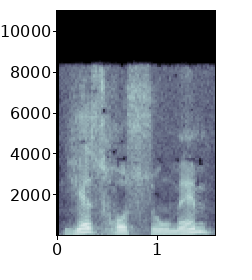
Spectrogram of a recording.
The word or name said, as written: eskxosumem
